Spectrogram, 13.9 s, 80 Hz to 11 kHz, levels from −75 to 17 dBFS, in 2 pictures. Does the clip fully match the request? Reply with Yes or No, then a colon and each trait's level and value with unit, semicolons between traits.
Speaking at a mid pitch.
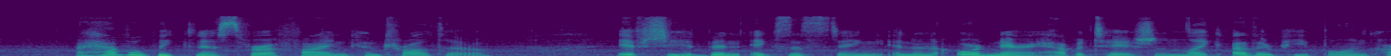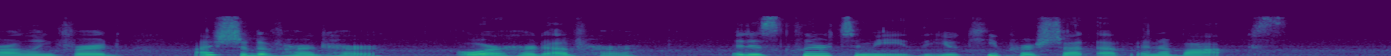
Yes: medium, 170 Hz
